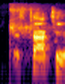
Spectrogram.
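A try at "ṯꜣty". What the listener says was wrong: Cha, yeah, that's better. Chati, because yeah, the first T is actually a TCH, huh?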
